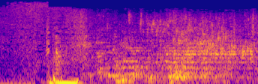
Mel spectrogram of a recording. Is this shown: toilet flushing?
yes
